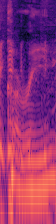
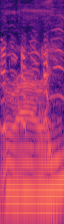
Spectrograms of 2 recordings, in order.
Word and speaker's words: Kareem: So let me just say that my name is Kareem, not Rarim, but Storm has.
